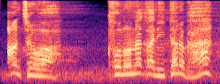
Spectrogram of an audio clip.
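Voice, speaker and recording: Loud cocky young oni gang boss, gravelly and kinda high, rough slangy game voice, music behind. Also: male voice, a little fast, big-room sound, slight background noise, exaggerated voice. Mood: eager. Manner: rough, swaggering, slangy speech. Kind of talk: video game voice acting.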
